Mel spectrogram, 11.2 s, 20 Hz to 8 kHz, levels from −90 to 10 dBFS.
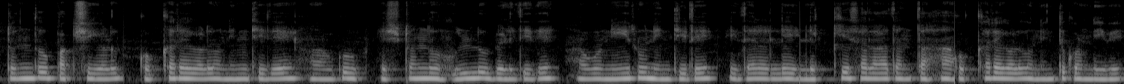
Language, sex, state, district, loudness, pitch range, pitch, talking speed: Kannada, male, Karnataka, Bellary, -35 LUFS, 145-155 Hz, 150 Hz, 85 wpm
